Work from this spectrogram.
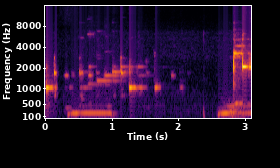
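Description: A mobile phone ringtone chimes during a live broadcast in short melodic bursts of tones, with gaps between the phrases, clear and fairly close, then starts its tune again.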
